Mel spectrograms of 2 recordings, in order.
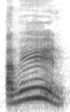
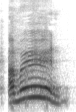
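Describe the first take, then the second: First: The first vowel is short, the second long. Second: The same.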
